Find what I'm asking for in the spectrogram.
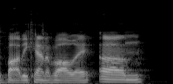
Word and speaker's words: Bobby Cannavale: Also, it took me forever to pronounce, because it's spelled Bobby Cannavale. – Yeah. – And that's how I pronounced it for a while, but before I heard it being pronounced as Bobby Cannavale.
